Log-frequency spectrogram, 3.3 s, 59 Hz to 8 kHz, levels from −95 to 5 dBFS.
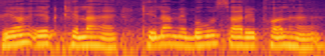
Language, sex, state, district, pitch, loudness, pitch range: Hindi, male, Jharkhand, Palamu, 155 Hz, -13 LUFS, 145-170 Hz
